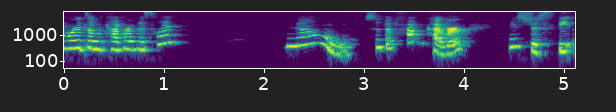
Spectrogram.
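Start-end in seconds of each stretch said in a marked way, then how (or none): none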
